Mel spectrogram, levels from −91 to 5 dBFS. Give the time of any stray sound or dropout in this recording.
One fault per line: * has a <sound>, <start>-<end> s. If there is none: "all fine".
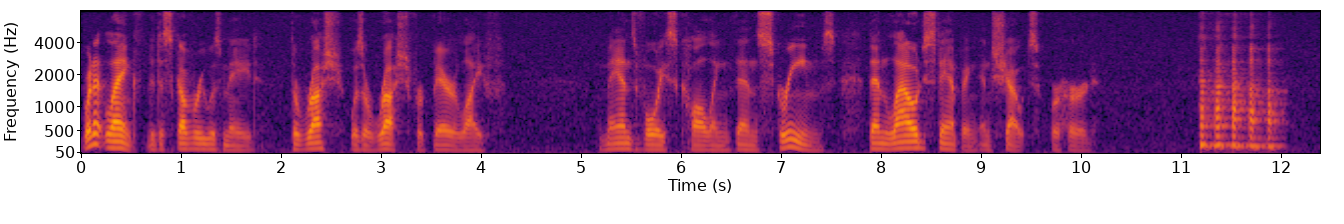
* has a laugh, 11.2-12.1 s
